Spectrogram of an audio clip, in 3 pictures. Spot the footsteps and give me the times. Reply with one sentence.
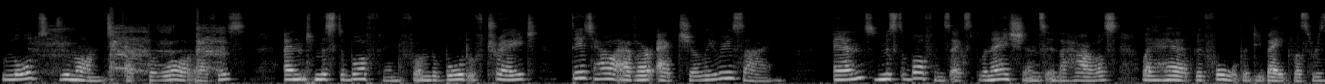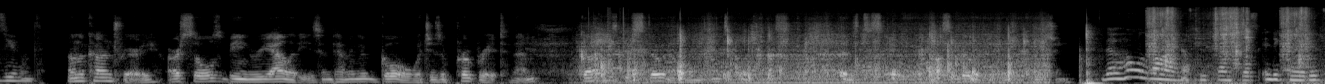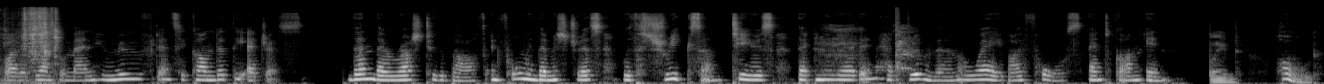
You can hear the footsteps from 18.9 to 27.1 s.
